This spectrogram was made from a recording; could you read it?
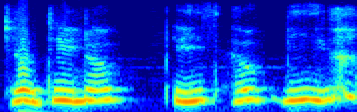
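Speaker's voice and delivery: whispered aside. Player's character asks Shieldina for help after refusing it, whispering in character. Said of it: "And he'll whisper to Shieldina".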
